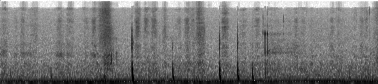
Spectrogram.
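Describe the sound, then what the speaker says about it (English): Marker or pen writing a formula on a board in a statistics lecture, a run of short scratchy strokes and taps over a steady low hum, with no talking. "Let me write that a little bit nicer."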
